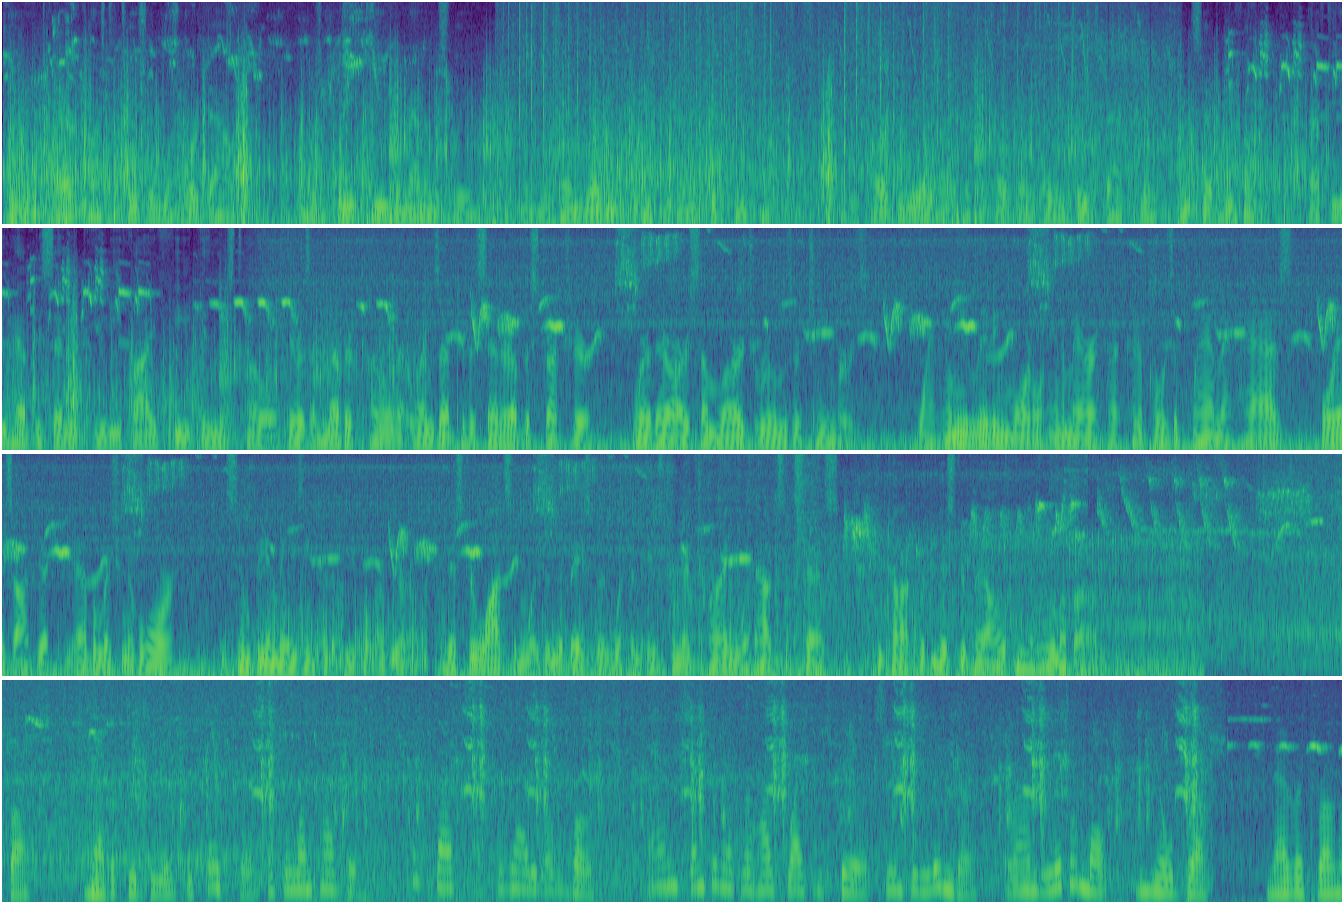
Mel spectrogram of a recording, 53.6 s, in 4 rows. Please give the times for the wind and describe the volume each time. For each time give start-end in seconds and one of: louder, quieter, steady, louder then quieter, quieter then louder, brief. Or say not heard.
0.0-38.9 quieter.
